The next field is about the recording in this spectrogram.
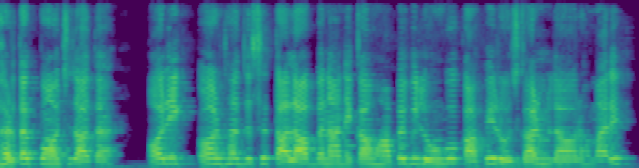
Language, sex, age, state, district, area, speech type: Hindi, female, 18-30, Madhya Pradesh, Gwalior, rural, spontaneous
